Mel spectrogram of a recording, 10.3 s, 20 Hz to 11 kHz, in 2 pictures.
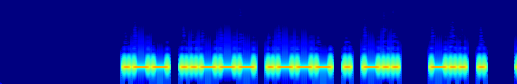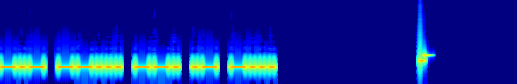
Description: Morse code, heard as a keyed tone, about 25 wpm, 700 Hz. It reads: W2JED DE K7GAB
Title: USA Callsign DE Callsign - 5 Characters - 25wpm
